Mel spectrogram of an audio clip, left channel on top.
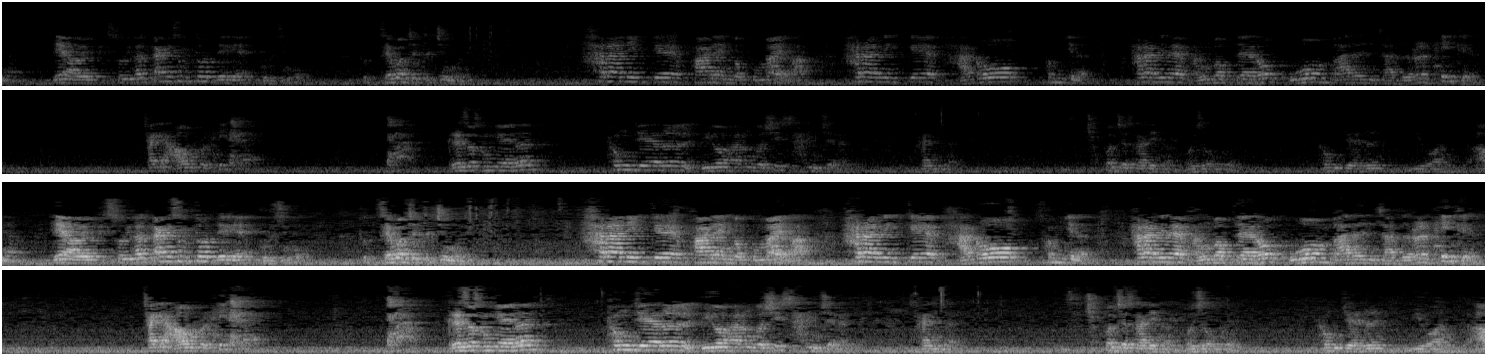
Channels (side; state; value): left; quieter; 19.0 dB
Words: 내 아우의 핏소리가 땅에서부터 내게 부르짖네. 세 번째 특징은 뭐예요? 하나님께 화낸 것뿐만 아니라 하나님께 바로 섬기는 하나님의 방법대로 구원받은 자들을 헤이트해요. 자기 아우를 헤이트해요. 그래서 성경에는 형제를 미워하는 것이 살인죄라고 해요. 살인죄. 첫 번째 살인은 어디서 온 거예요? 형제를 미워하는 것,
